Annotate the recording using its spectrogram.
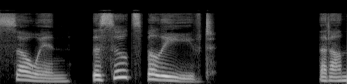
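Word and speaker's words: Samhain: The night before the new year on October 31st, they celebrated a festival called Sin, pronounced sin.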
